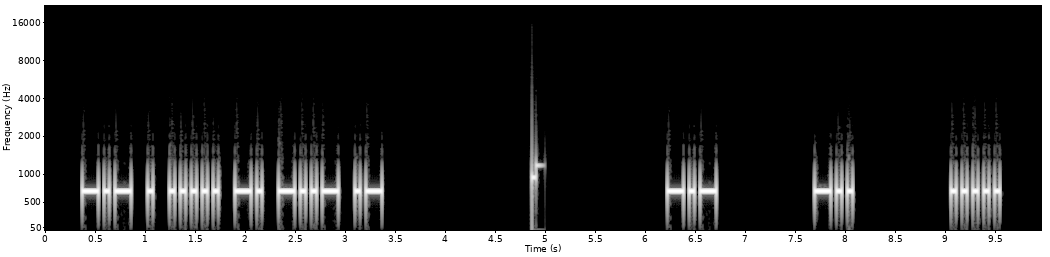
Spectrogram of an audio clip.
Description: Morse code, heard as a keyed tone, about 22 wpm, spaced as for 14 wpm, 700 Hz. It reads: KE5NXA KD5
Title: USA Call Signs - 6 Characters - 6x Character Spacing - 22wpm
